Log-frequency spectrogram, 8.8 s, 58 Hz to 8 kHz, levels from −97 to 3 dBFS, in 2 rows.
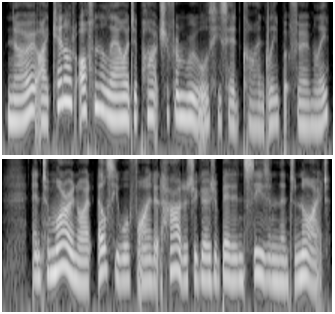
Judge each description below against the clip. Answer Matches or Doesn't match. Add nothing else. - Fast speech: Matches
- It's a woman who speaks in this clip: Matches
